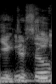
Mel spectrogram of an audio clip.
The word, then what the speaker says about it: Yggdrasil: The only thing that movie sold me on was how to pronounce the world tree. When he says Yggdrasil.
